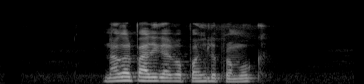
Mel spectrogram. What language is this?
Nepali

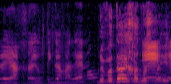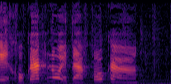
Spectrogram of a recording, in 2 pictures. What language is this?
Hebrew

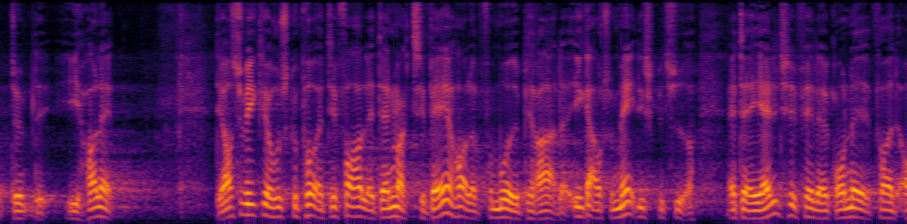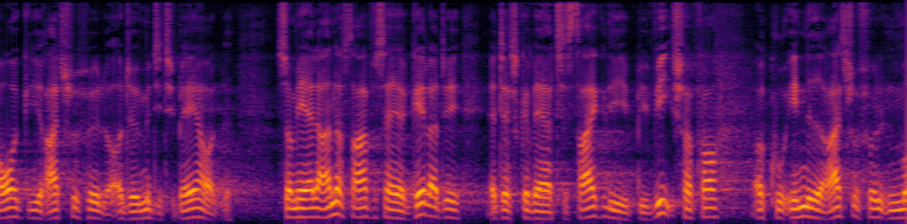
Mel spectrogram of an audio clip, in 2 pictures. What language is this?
Danish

